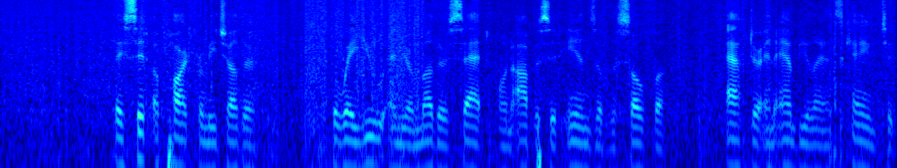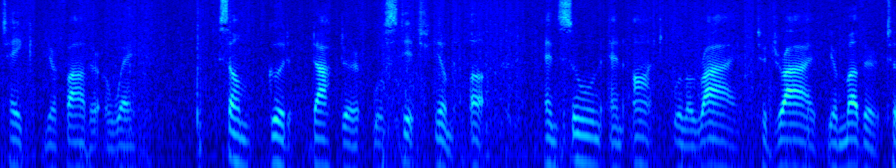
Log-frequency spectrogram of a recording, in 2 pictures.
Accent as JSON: {"language": "English", "town": "Shreveport", "region": "Louisiana", "country": "United States", "tie": "born or raised there", "also_born_or_lived": "New Orleans, Louisiana / Houston, Texas / San Diego, California", "moved": "as an adult", "said": "I'm originally from Shreveport, Louisiana, and I grew up there till I would say 18"}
